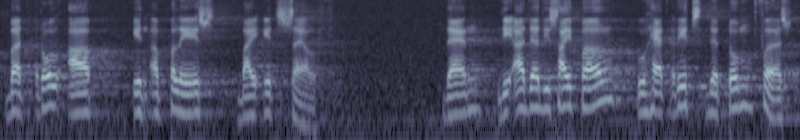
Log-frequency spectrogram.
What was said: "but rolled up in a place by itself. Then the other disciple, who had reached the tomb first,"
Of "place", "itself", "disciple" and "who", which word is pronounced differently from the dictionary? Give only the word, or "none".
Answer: none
